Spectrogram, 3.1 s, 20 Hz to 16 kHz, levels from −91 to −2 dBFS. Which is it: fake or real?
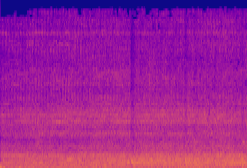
real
